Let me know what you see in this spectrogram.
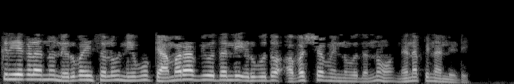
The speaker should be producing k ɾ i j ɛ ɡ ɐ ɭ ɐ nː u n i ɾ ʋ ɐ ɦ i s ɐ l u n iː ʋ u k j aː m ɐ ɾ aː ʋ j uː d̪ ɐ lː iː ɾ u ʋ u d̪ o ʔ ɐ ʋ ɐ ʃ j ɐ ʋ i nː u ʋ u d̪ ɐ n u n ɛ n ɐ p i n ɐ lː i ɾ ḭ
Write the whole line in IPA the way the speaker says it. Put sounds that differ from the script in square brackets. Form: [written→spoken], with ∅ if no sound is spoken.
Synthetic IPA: k ɾ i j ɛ ɡ ɐ ɭ ɐ nː u n i ɾ ʋ ɐ ɦ i s ɐ l u n iː ʋ u k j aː m ɐ ɾ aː ʋ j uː d̪ ɐ lː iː ɾ u ʋ u d̪ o ʔ ɐ ʋ ɐ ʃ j ɐ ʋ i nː u ʋ u d̪ ɐ [n→nː] u n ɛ n ɐ p i n ɐ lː i [ɾ→ɽ] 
